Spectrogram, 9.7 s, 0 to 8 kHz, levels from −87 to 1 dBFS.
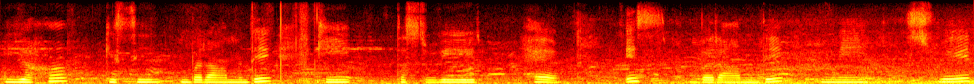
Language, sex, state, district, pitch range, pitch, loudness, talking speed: Hindi, female, Himachal Pradesh, Shimla, 220-255 Hz, 225 Hz, -18 LUFS, 60 wpm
